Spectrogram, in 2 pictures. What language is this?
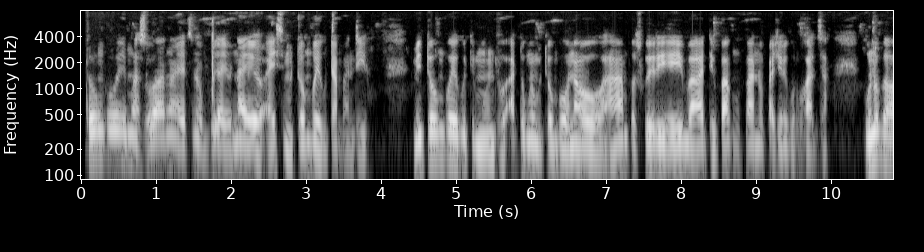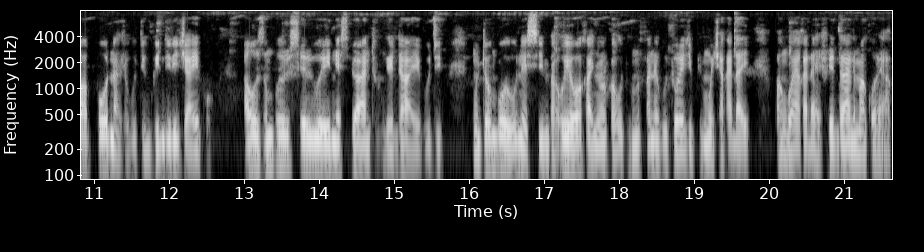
Ndau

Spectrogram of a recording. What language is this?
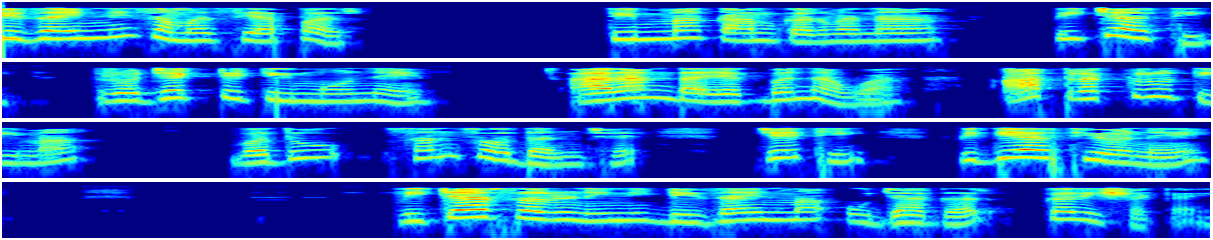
Gujarati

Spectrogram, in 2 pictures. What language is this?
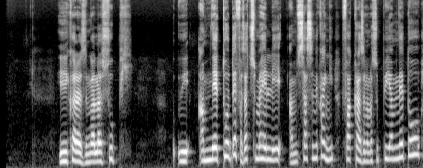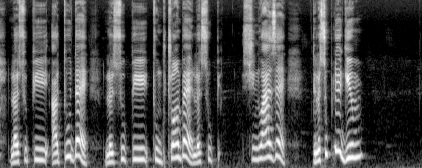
Tsimihety Malagasy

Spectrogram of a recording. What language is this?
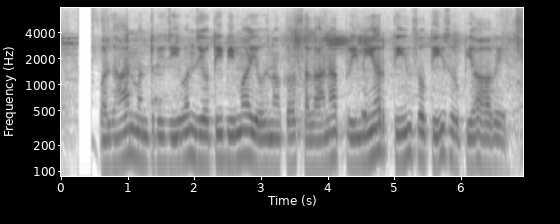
Bhojpuri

